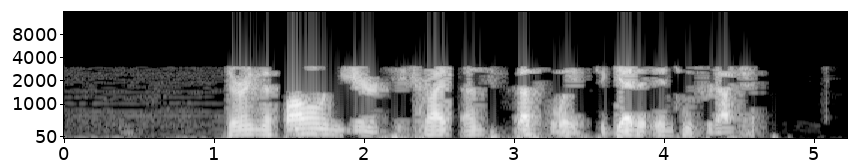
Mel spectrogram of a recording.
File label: male male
